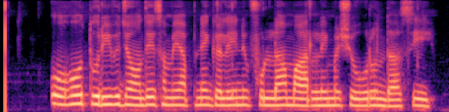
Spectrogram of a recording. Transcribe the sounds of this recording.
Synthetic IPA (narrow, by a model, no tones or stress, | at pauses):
ʊɦoːt̪ʊɾiːʋəd͡ʒãːnd̪eːsəmẽːaːpneːɡəleːnũːpʰʊlːãːmaːɾnləiːməʃɦuːɾɦʊnd̪aːsiː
